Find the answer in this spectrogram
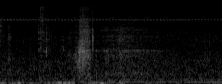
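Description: Quiet outdoor field ambience: two faint brief rustles of corn husks being handled near the start, over a steady high-pitched insect drone.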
